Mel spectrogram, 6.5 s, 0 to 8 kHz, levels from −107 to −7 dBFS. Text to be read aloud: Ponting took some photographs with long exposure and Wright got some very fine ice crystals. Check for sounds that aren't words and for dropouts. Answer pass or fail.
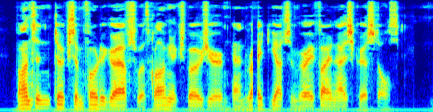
fail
